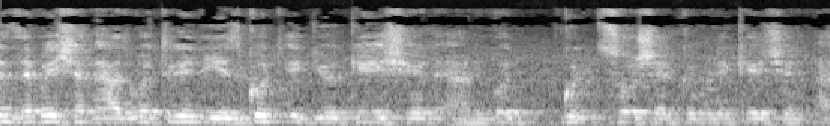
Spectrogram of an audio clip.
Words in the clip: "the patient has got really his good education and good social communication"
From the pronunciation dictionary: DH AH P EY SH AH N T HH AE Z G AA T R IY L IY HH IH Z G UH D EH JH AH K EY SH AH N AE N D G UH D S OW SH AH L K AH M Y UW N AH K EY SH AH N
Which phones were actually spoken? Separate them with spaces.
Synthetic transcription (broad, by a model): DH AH B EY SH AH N HH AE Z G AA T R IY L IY HH IH Z G UH D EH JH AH K EY SH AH N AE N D G UH D S OW SH AH L K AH M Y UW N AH K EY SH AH N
